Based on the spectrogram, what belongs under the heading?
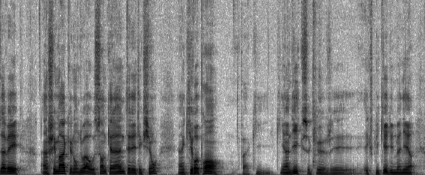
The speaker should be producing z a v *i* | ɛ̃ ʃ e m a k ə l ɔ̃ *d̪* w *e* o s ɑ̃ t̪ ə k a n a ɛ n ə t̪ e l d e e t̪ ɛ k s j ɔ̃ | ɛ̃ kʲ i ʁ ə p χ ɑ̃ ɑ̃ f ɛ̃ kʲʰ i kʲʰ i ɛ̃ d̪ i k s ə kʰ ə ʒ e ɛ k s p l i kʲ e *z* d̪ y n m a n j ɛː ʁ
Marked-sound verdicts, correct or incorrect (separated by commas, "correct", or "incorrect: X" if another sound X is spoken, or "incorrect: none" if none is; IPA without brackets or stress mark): incorrect: e, correct, incorrect: a, incorrect: none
